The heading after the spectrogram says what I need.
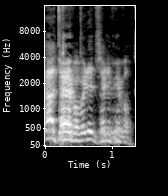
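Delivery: gruff monster voice. Voicing the first mate character in a game, in a gruff orc voice. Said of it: "I had to get a gruff voice".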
